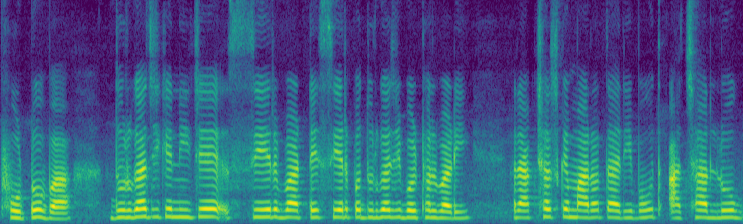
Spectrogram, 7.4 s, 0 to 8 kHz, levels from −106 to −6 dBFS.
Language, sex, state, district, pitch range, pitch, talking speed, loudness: Bhojpuri, female, Bihar, Muzaffarpur, 245-265 Hz, 255 Hz, 175 wpm, -15 LUFS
